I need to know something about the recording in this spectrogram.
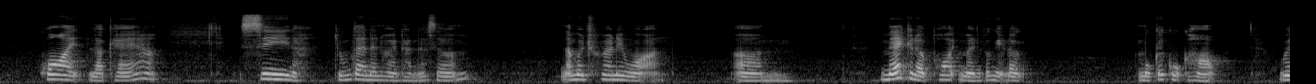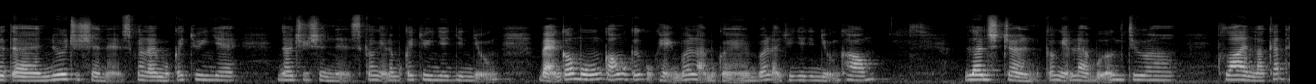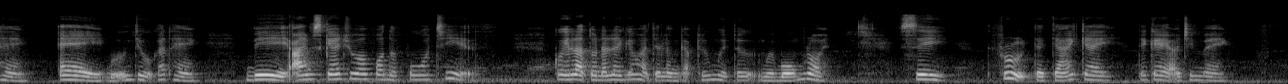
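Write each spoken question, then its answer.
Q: Bạn có muốn có một cái cuộc hẹn với lại chuyên gia dinh dưỡng không?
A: B: Tôi đã lên lịch cho ngày 14 rồi.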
